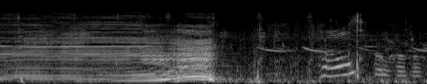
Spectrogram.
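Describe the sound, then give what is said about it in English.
A calf moos on a cattle ranch during calving season, one long drawn-out bawl that swells in loudness and bends upward near its end before cutting off, followed by quieter, shorter sounds. “It's calving season on the Phipps family ranch. One calf is struggling”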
